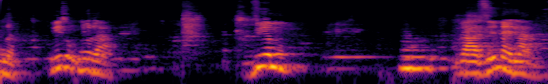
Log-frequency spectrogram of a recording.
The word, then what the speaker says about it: viêm: Khi mà m ở sau cùng thì chúng ta sẽ đọc là viêm.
